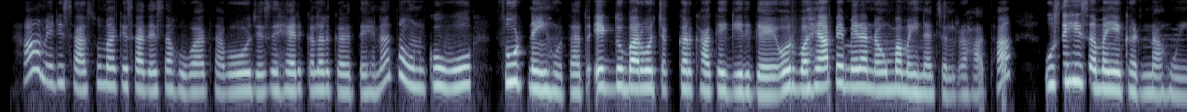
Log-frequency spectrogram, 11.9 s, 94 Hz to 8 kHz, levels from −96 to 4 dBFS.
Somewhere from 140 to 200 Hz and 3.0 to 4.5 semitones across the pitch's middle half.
No: high, 235 Hz; average, 3.5 semitones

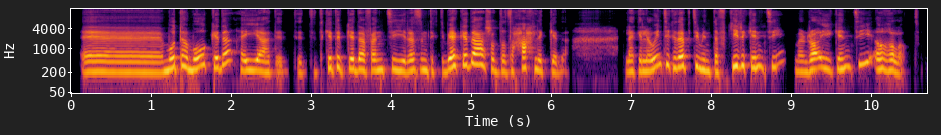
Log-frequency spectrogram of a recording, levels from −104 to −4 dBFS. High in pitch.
Yes: high, 235 Hz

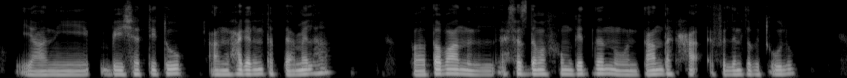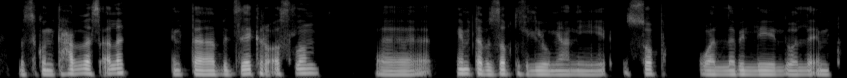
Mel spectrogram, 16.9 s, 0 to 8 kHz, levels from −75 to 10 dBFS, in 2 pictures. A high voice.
No: low, 105 Hz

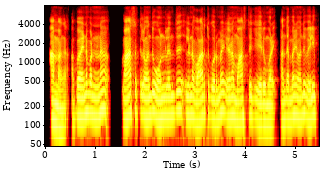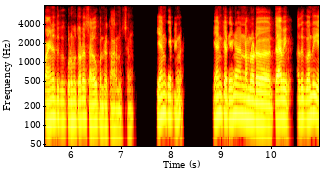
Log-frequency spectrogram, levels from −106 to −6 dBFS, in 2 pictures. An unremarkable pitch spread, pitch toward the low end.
Yes: average, 3.3 semitones; low, 130 Hz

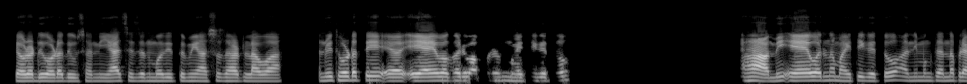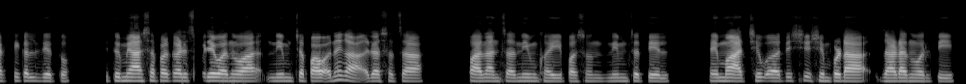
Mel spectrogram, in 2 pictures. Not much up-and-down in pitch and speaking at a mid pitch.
Yes: narrow, 1.8 semitones; medium, 165 Hz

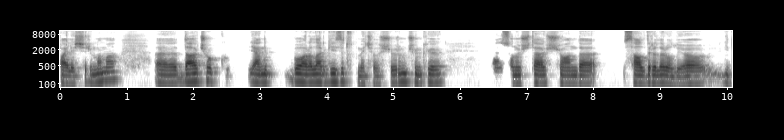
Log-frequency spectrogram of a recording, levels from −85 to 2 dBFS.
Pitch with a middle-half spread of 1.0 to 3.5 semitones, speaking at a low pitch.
Yes: narrow, 2.5 semitones; low, 115 Hz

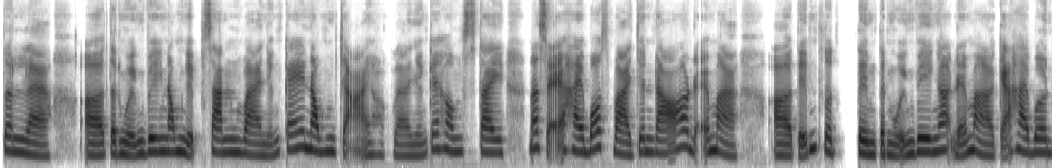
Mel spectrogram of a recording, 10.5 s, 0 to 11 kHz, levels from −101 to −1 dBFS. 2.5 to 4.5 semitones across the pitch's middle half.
Yes: average, 4.1 semitones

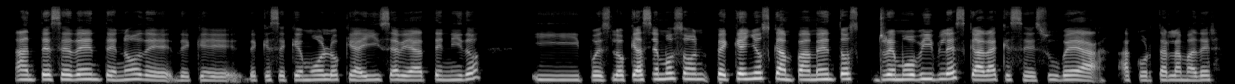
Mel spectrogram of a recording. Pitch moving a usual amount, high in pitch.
No: narrow, 2.2 semitones; high, 215 Hz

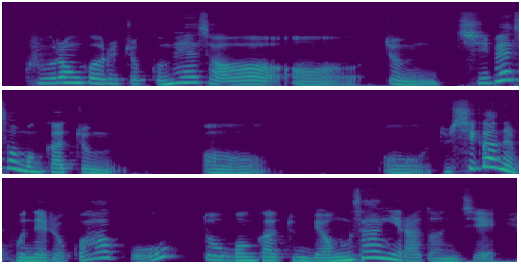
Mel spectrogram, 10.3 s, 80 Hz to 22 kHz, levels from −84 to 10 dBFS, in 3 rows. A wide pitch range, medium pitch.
Yes: wide, 8.0 semitones; medium, 180 Hz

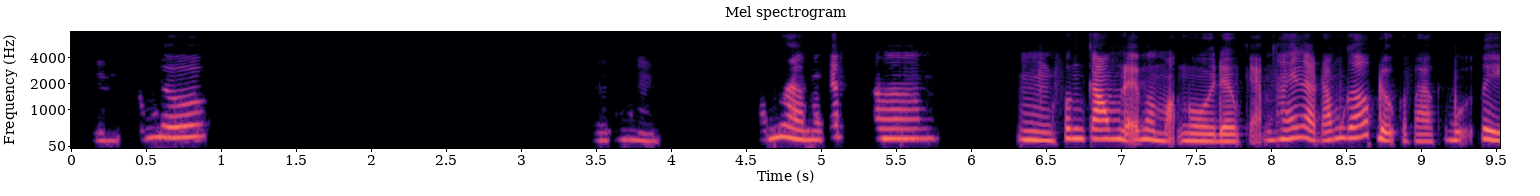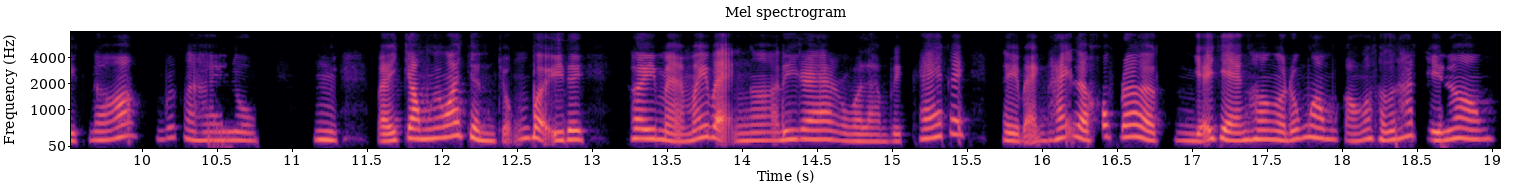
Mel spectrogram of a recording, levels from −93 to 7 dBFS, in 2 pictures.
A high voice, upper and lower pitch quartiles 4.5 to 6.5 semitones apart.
No: high, 230 Hz; average, 3.8 semitones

